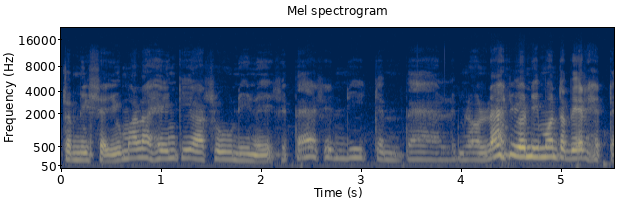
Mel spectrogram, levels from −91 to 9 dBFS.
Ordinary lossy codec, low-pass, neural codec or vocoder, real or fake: none; 19.8 kHz; none; real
